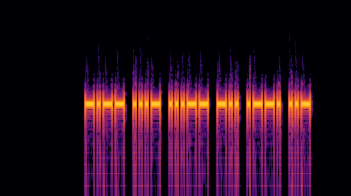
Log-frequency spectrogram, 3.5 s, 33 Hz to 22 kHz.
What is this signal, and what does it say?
Morse code, heard as a keyed tone, about 40 wpm, 700 Hz. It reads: YV3DPU
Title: DXCC-100 Call Signs - 6 Characters - 40wpm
